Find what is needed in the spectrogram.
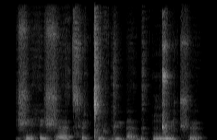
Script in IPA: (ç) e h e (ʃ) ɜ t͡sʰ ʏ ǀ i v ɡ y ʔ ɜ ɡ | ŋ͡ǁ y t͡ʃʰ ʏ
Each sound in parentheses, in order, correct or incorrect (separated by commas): incorrect, correct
